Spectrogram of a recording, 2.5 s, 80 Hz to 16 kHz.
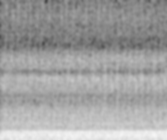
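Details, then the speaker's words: Volvo XC90 T5 five-cylinder at idle after a failed ignition coil was replaced with an aftermarket coil, curing the misfire: a steady, even, smooth hum with no stumbles, all cylinders firing normally. "All the difference in the world. It sounds like that normally. The 5-cylinder."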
